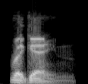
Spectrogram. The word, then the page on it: regain: British English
